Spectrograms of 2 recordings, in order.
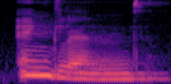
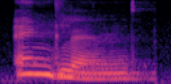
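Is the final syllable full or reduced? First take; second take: reduced; reduced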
